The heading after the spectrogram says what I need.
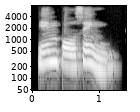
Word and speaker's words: imposing: देखिए IMP को हमने क्या पढ़ा है? इम्प, इम्प पढ़ रहे हैं। और P का उच्चारण देखिए यहाँ पे आ चुका है पे, क्लियर। O को हम O की मात्रा पढ़ेंगे और SING को सिंग पढ़ते हैं, इम्पोसिंग।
